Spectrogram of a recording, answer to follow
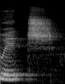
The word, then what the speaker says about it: which: I craft the silent letter which her feeding listen in which الh هذه ماش تنطق انا نقول which هاد الh ماناش نسمعوها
